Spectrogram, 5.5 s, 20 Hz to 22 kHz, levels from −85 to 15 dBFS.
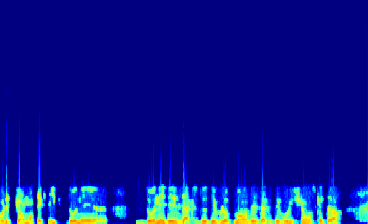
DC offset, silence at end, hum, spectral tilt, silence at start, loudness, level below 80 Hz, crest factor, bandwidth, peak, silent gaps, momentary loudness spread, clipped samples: under 0.1%; 0 s; none; -9.5 dB/octave; 0 s; -16 LUFS; -52 dBFS; 16 dB; 4 kHz; 0 dBFS; none; 6 LU; under 0.1%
